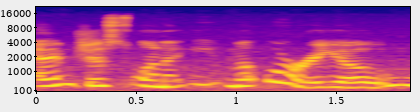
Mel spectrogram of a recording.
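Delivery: Scar-like villain voice. Real, not acted. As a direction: sound like a sneering lion villain. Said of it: "why did that sound like something Scar would say".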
